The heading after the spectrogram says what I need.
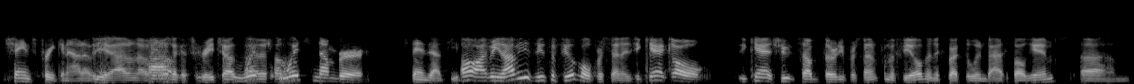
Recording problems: phone-call audio; poor line; nothing above 3.5 kHz

